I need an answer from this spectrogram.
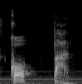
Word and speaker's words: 꽃밭: In other words, in the case of 꽃밭, the final sound becomes 꽃, and here, because 디귿 affects the 밭 behind it, which is pronounced as 꽃밭.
